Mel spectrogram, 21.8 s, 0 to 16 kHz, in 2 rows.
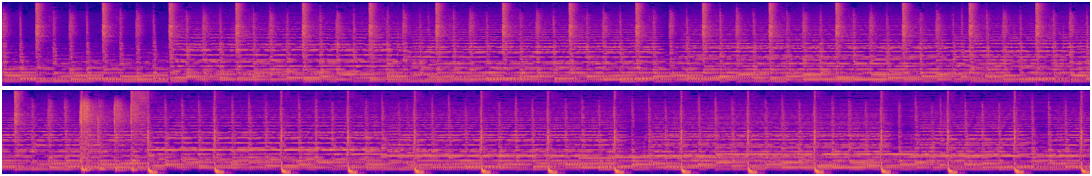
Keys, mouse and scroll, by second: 1.7-2.2 scroll up 1, 2.2-2.5 shift+middle drag, 2.5-3.3 scroll up 2, 3.3 g, 6.4-7.9 middle drag, 7.9 click, 8.4-9.2 scroll up 1, 9.2 alt+click, 10.0 alt+shift+click, 11.1 ctrl+b, 18.7-20.4 middle drag, 20.4-21.7 drag.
